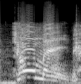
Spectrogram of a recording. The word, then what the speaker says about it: Ptomaine: Ptomaine. Oh God, oh, it's crazy. And that is the way it's spelled, with a P.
